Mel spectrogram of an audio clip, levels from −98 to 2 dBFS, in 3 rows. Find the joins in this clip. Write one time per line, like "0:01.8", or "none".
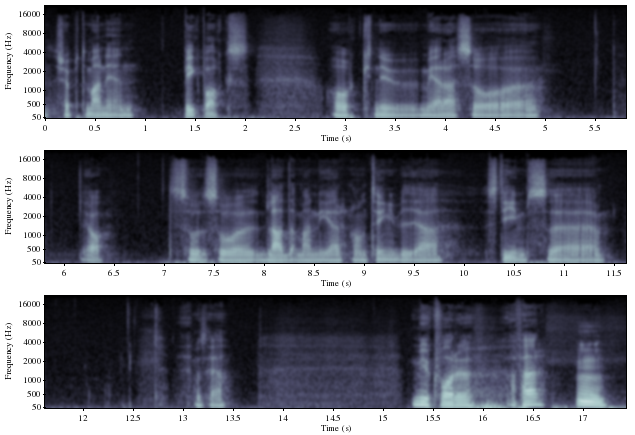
0:13.1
